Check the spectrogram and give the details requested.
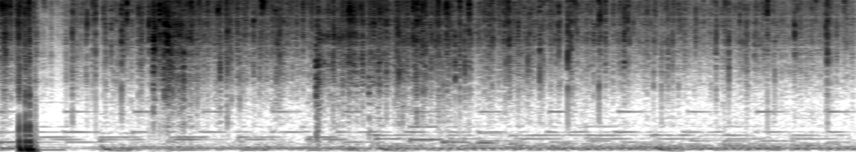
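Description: Background music with a stepping melody plays over chicken fried rice sizzling in a non-stick pan as a spatula stirs and scrapes it. A single loud knock sounds right at the start.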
